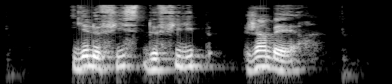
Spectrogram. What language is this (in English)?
French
